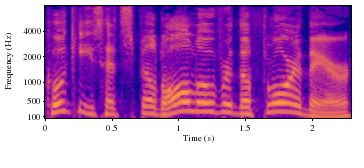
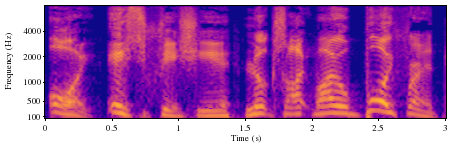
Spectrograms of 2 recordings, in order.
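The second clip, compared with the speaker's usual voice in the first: mock Cockney; 4 semitones higher, 4 dB louder than usual. [name] staring at the aquarium, mock Cockney. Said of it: "she goes".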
